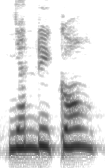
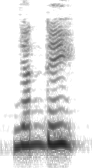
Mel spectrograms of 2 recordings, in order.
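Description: First: Urgent, hurried plea. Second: Higher, more pressing repeat; more urgent plea. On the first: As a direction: hurry her along. (giục gấp) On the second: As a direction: push harder, pitch up. (giục gấp hơn, giọng cao) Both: A narrator's reading. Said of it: "hớt hải".

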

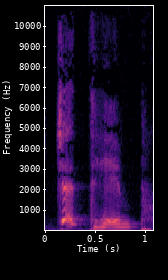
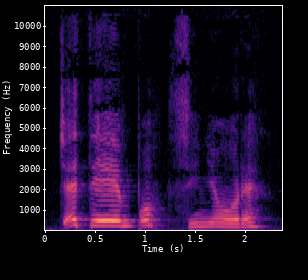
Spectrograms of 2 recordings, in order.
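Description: First: Said in the usual way. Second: First take. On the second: Acted. Old woman reassures.

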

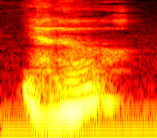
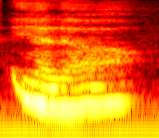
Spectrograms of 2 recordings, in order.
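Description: First: Quieter, holding breath; repeated, softer. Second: A hushed, eager question; breathless suspense. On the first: Bill repeats his question to the girl, hushed. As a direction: ask again, barely breathing. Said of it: "répéta Bill". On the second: Bill presses the girl, holding his breath in suspense. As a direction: hold your breath and ask. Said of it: "suspendant son haleine". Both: A narrator's reading.

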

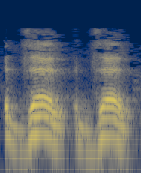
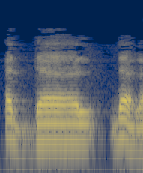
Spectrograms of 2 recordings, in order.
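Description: First: الدال said with a dz sound, as "ad-dzal"; Sous pronunciation. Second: Said in the usual way. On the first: Shown as a demonstration. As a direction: blend a z into the d of الدال. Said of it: "يمزجون الدال بالزاي". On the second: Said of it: "بهذا الشكل الذي ذكرت لكم".

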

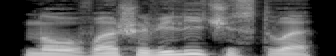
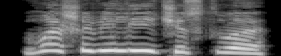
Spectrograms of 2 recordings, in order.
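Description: First: Said in the usual way. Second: High, loud cry for help; desperate shout. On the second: Acted. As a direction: scream it with all your strength. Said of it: "Закричала, что было сил".

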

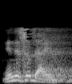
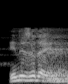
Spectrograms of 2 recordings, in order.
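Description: Both takes have the same delivery.

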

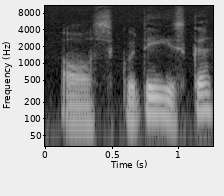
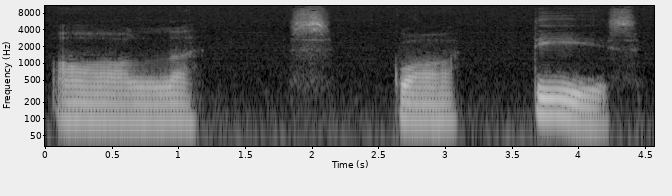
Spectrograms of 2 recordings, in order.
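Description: First: "All squaw Disc" joined into one connected word; whole-word pronunciation. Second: ALL, S, QUA, DISC drawn out with gaps; syllable-by-syllable pronunciation. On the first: Teacher giving learners the finished word, said connected. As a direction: run "All squaw Disc" together smoothly. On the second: Teacher showing learners the L with A sound, syllable by syllable. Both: Shown as a demonstration. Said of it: "pronounce the L sound with the A like this".

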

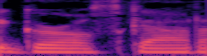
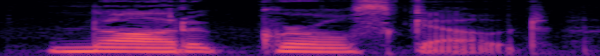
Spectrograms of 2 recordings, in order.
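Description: First: Said in the usual way. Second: Slow, slurred protest, drawn out; a drunk man insisting, slowed right down; drunken correction. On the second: Acted. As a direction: drag the words like a sloppy drunk.

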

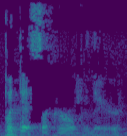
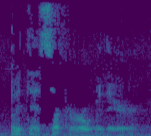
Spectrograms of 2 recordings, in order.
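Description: First: Low gravelly ghost voice. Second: Low, soft imitated ghost voice; low harsh voice. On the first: Retold or imitated. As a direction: rasp it low like a ghost recording. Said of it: "this gravelly voice saying". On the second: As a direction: growl it low like the recording. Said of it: "a male voice saying".

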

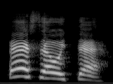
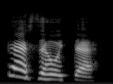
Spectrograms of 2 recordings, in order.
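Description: First: Slow, very loud and raised in pitch; booming shout. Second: Loud, brisk answer; emphatic reply. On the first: Spiro answering the doubting boatman, booming. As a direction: boom each word out, exasperated. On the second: Spiro answering the puzzled boatman, emphatically. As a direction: call back as if it were obvious. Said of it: "felelte Spiro". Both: A narrator's reading.

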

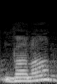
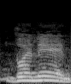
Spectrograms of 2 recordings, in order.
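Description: First: ضلال with dark, heavy l sounds; wrongly heavy lam. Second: ضلال with heavy ض, then thin, light l sounds; light lam. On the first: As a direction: let the heaviness of ض spill into both lams of ضلال. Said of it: "تنفع ضلال دي؟". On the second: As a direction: switch to a light open l after the ض in ضلال. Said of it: "هنا هنقول". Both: Shown as a demonstration.

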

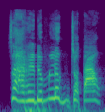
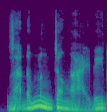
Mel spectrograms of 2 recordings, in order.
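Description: First: Very high eerie spirit demanding; "Ra đây đấm lưng" ordered in a high ghostly voice; ghost giving orders. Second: Gruff shaman. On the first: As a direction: ghost orders the girl to pound its back, shrill. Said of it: "nó còn vừa ra lệnh". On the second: Shaman scolds the girl. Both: Acted.

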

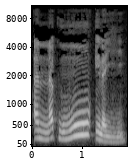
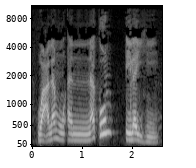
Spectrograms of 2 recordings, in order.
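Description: First: أنكم إليه with the م joined to a long u, slow; أنكمو إليه drawn out slowly; linked mim of plural. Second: Said in the usual way. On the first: Shown as a demonstration. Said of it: "تقرأ أنكم إليه". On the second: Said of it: "قرأ ورش بصلة ميم الجمع".

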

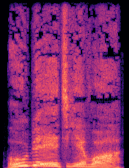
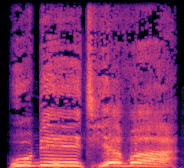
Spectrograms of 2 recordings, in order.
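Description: First: High, slow screaming vampire. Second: Very high, slower, louder shriek; louder vampire scream. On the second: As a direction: shriek it even harder as the vampire. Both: A narrator's reading. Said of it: "заорал Дарне".

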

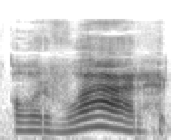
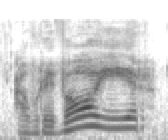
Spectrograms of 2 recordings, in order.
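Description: First: Au revoir said in French, o-rvuar, called out; proper French Au revoir, shouted across rooms; French pronunciation. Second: Au revoir said the Italian way, every letter sounded, au-re-voir; read as spelled. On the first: Housekeeper calling from the next room, Au revoir in French. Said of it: "strillò missus Brill". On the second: Jane reading the letter aloud, Au revoir spelled out. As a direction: Au revoir read literally, not as French. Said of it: "Cosa significa au revoir?". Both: Acted.

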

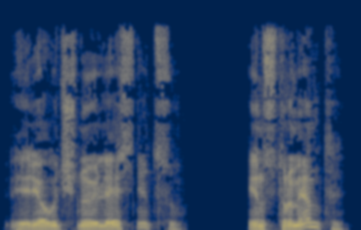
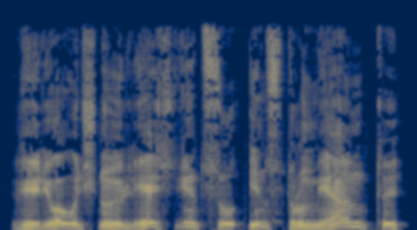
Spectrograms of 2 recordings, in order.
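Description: First: Higher, eager guessing; each item thrown out as a question; exclaimed question. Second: «верёвочную лестницу, инструменты» higher, each item drawn out; confirming list. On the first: Count guessing the gatekeeper's find, eager exclamation. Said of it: "воскликнул граф". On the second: Gatekeeper listing finds to the count, «инструменты» slow and confirming. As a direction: stretch «инструменты» slowly, confirming the find. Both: A narrator's reading.

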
